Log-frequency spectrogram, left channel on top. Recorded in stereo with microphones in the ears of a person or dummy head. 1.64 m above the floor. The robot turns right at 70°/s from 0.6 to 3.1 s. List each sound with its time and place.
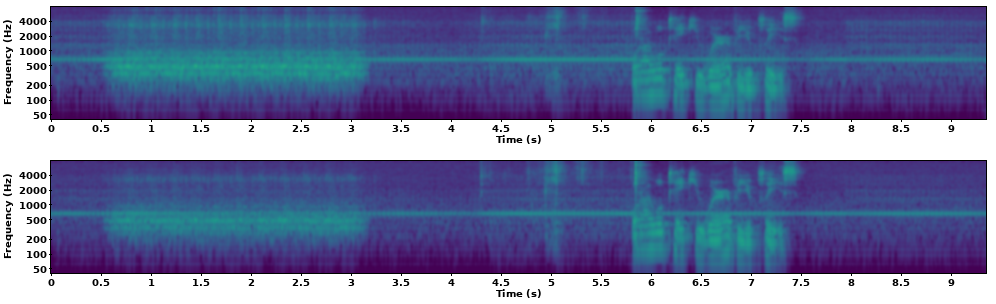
4.3 s scissors: 50° right (ahead or behind), 2.5 m
5.8 s a man speaking: 5° right (ahead or behind), 1.1 m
